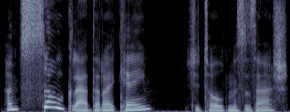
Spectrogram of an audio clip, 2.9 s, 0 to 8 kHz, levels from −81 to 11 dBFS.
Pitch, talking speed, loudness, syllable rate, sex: 170 Hz, 225 wpm, -20 LUFS, 4.9 syllables/s, male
